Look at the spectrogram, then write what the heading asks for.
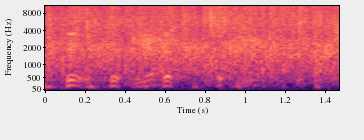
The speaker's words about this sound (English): So wifey mailed off the application, and lo and behold, in the mail, the GED showed up. Let's clap that up. Let's clap that up.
